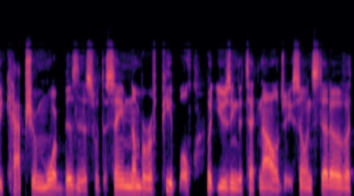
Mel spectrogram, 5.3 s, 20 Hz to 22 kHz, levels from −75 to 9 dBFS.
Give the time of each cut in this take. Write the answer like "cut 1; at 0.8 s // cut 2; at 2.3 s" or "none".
cut 1; at 2.9 s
